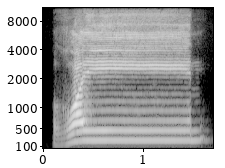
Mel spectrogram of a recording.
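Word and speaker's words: غين: গইন। অনেকে কিন্তু গাইন বলেন, আইন গাইন না, এটা আইন গাইন না, এটা গইন। গইন। 3 আলিফ টান হবে।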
